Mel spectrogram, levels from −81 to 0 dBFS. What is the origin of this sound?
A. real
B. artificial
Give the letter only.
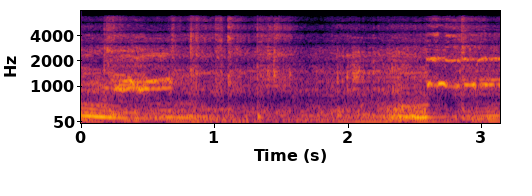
B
